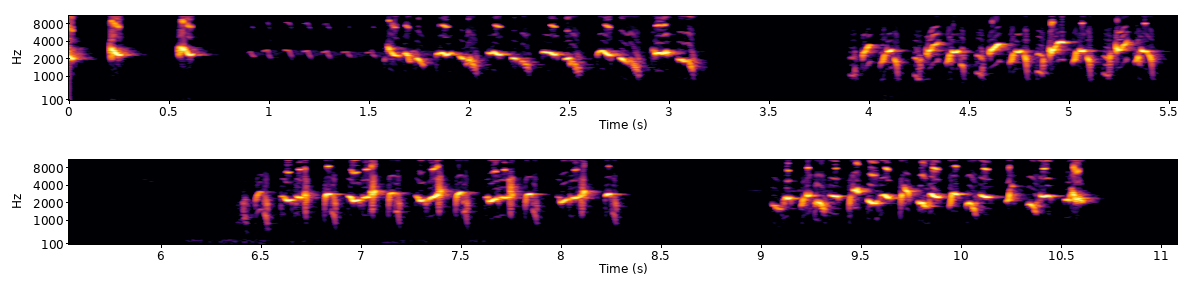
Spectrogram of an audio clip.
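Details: Yellow-vented bulbul giving an agitated fighting call, known as cuk emosi ngalas tarung, used to make another bulbul answer at once; bursts of bubbly, rapid chattering notes, after a short flat trill, in four phrases separated by brief pauses.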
